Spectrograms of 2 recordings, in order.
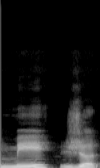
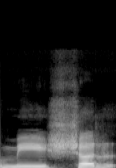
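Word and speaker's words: measure: है, तो यहाँ पर A है मेजर, इसको मेशर नहीं पढ़ेंगे, मेजर यानी जर करके इसका उच्चारण होगा।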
